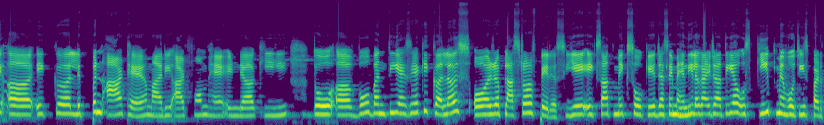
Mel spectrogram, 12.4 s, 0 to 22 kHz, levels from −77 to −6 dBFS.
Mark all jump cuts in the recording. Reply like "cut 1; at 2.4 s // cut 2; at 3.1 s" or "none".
none

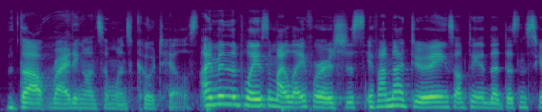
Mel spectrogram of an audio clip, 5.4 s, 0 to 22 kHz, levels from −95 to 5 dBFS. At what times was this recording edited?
cut 1; at 2.0 s // cut 2; at 3.6 s

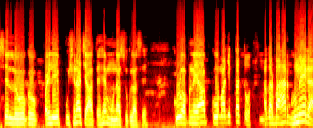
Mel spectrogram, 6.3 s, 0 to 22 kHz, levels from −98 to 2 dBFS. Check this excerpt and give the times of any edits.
cut 1; at 4.4 s

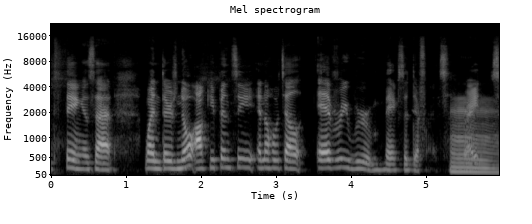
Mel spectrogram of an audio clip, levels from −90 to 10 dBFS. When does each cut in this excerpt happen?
none

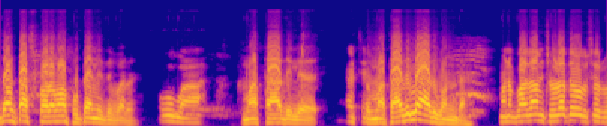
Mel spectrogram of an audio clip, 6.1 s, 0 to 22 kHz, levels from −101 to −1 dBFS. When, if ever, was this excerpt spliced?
cut 1; at 3.5 s

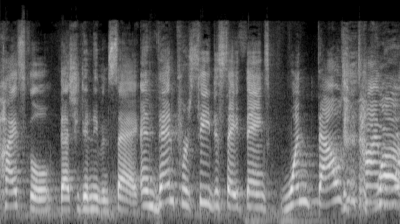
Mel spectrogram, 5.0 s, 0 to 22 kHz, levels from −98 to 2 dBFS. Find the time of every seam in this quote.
cut 1; at 1.7 s

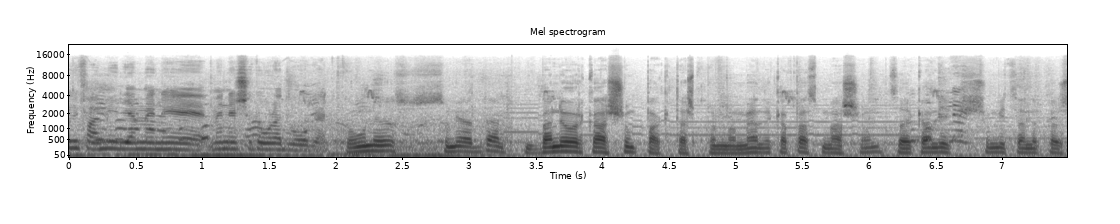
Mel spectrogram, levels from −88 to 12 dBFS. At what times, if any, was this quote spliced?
cut 1; at 1.9 s // cut 2; at 3.3 s // cut 3; at 6.1 s

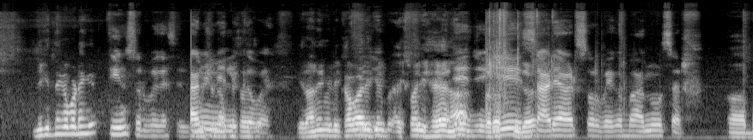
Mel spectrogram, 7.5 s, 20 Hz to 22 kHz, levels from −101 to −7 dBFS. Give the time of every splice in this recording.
cut 1; at 1.9 s // cut 2; at 4.8 s

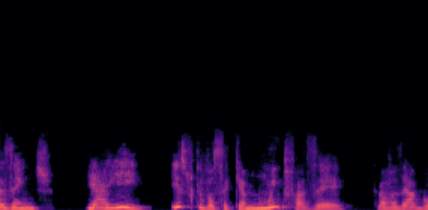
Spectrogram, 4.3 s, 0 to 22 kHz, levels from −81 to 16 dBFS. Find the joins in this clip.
cut 1; at 1.5 s

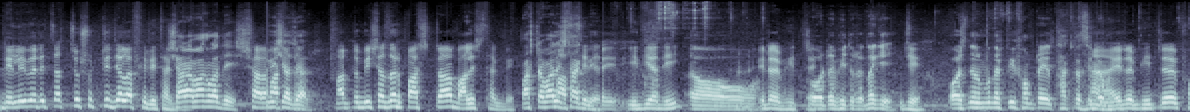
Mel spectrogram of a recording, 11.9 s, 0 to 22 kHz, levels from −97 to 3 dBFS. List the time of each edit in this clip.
cut 1; at 2.7 s // cut 2; at 6.1 s

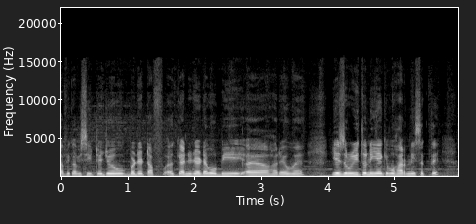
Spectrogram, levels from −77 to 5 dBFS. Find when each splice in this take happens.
none

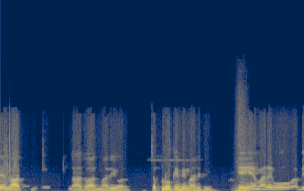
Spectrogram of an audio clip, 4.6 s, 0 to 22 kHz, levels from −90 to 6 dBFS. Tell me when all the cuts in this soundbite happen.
cut 1; at 3.5 s

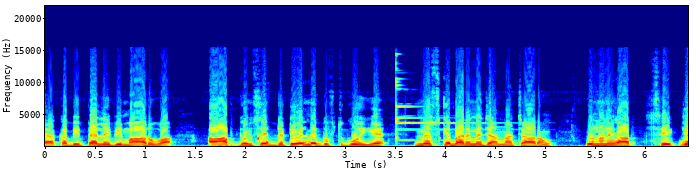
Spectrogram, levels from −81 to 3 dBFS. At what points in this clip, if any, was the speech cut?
none

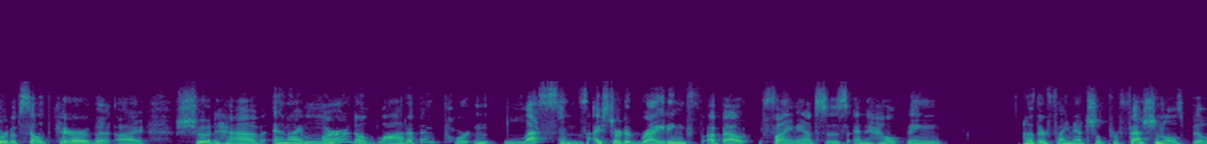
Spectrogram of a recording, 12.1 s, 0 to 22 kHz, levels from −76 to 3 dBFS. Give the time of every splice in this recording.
cut 1; at 5.9 s

